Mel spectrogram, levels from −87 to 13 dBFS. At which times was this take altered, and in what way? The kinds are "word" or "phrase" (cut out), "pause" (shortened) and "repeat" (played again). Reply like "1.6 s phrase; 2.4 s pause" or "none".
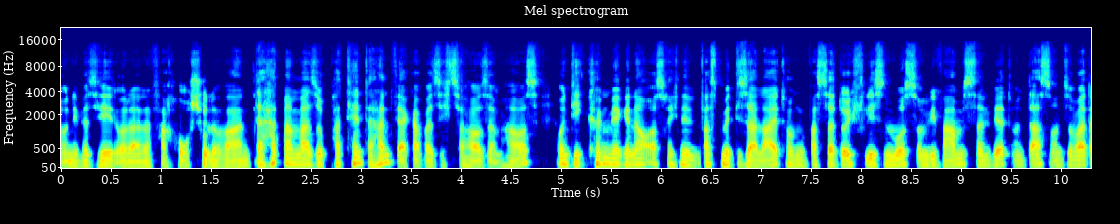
4.9 s pause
